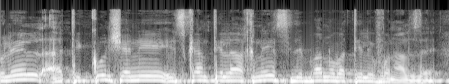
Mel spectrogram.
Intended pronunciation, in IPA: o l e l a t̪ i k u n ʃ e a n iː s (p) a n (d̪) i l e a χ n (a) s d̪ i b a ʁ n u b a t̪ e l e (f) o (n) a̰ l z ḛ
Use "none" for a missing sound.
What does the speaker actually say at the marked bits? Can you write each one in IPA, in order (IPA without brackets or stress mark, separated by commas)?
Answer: k, t̪, i, f, n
